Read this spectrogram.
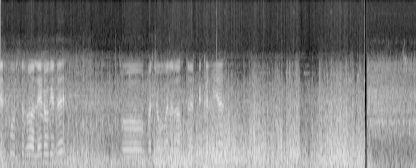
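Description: A man talks close up, outdoors in wind.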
